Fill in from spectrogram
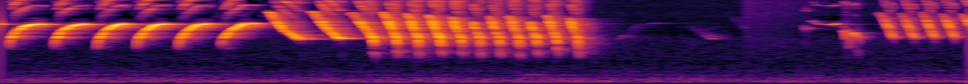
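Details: Canary song to prompt silent young canaries: five looping whistled notes, then a fast rattling trill, a silent gap, and a brief final burst of quick notes.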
